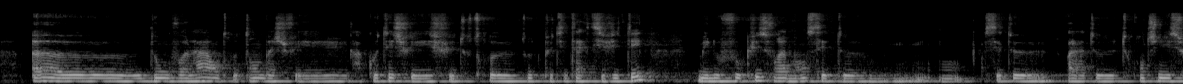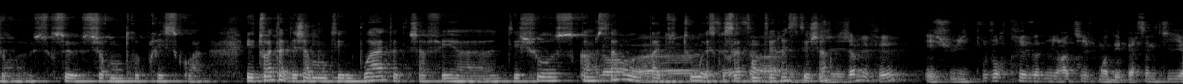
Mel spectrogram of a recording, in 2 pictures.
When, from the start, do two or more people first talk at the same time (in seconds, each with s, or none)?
17.7 s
